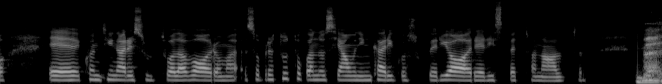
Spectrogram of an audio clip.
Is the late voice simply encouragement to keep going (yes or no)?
yes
